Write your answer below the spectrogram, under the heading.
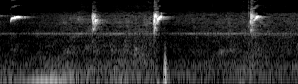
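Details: Kolibri ninja sunbird giving sparse high, sharp chips about once a second, with a faint steady tone and a low knock in the background.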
